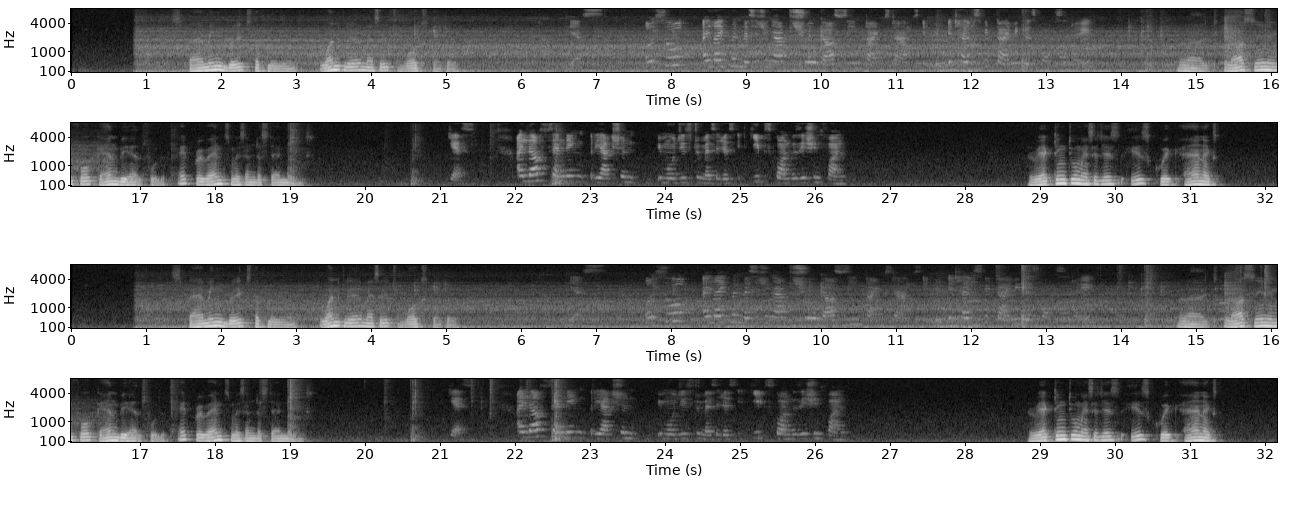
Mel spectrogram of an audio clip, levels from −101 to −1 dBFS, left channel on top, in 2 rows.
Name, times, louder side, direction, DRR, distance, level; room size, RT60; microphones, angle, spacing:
sound 1, 0.8-16.6, left 2 dB, 40° left, 1.3 m, -46 dB
voice 1, 1.6-5.2 14.7-19.2 28.8-31.4, equal, 5° left, 0.5 m, -25 dB
voice 2, 6.6-7.1 7.6-11.4 11.7-13.6 21.1-21.4 21.8-23.6 23.9-26.4, left 6 dB, 55° left, 1.7 m, -46 dB
sound 2, 12.3-13.1 13.7-14.7 15.3-16.2 16.8-17.7 18.4-19.4 20.0-21.0 21.3-23.3, right 4 dB, 45° right, 1.6 m, -52 dB
11.5 x 7.4 x 3.7 m
head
